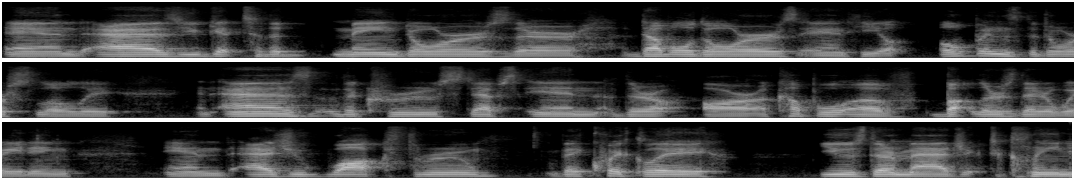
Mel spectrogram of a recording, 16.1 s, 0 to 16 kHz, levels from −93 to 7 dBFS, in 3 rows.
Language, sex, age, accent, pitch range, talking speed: English, male, 20-39, American, 105-120 Hz, 170 wpm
